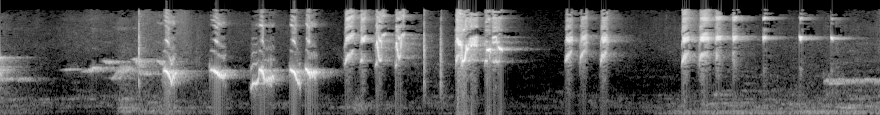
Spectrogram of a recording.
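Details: White-rumped shama singing as a lure for stressed young wild birds: rich slurred whistles give way to harsh buzzy bursts, then repeated high thin notes and a low whistle near the end.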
